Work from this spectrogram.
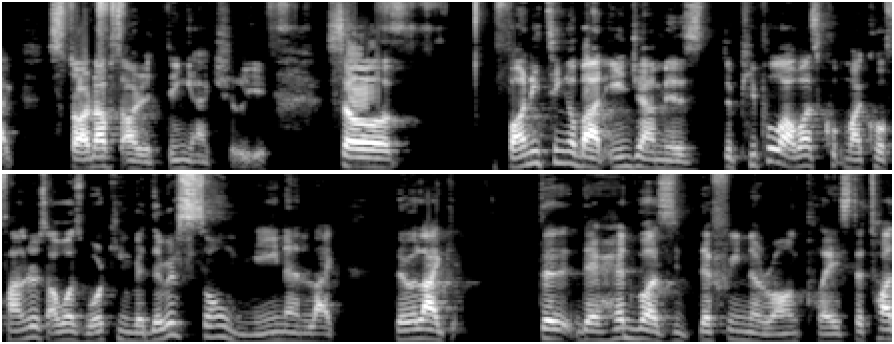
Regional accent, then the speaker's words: Iran; first language Farsi; English is a second language; now in United States; So I moved to the United States 10 years ago. When I came to US, I couldn't speak any language. I literally couldn't speak English at all. Like, only knew Farsi. I'm originally from Iran.

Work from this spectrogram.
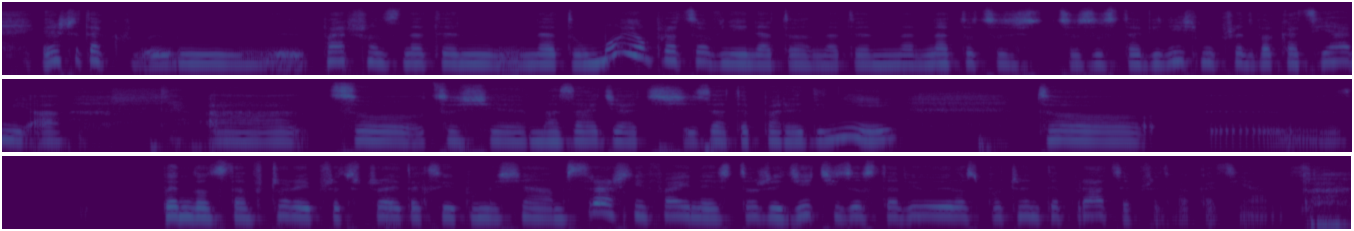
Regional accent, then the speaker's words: Warsaw, Masovian Voivodeship, Poland; o pracowni plastycznej pani Basi Szydelskiej na Żoliborzu w Warszawie. Ja pamiętam, bo tam całe moje dzieciństwo spędziłam w tej pracowni.

